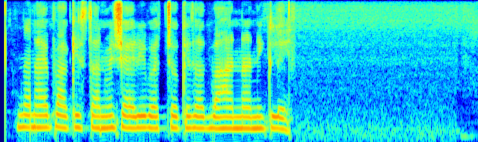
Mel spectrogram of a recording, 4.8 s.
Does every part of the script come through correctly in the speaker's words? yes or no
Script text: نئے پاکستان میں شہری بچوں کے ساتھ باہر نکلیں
no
